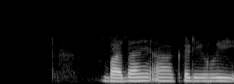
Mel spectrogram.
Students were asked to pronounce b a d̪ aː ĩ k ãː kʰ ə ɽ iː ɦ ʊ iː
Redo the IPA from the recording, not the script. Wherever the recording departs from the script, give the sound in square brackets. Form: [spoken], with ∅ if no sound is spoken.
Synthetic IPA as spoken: b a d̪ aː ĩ [ʔ] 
